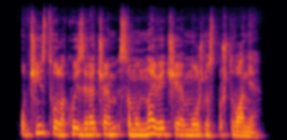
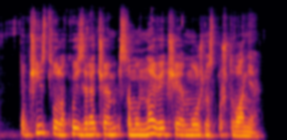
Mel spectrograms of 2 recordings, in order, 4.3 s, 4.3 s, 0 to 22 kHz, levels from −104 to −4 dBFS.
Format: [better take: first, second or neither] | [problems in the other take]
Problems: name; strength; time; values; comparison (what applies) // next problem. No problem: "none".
first | noise reduction (neural mask model Resemble Enhance denoiser)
